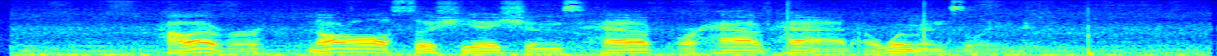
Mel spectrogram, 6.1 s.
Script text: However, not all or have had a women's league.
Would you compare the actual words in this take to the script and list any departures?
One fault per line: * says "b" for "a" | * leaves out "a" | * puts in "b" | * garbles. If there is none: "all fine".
* puts in "associations have"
